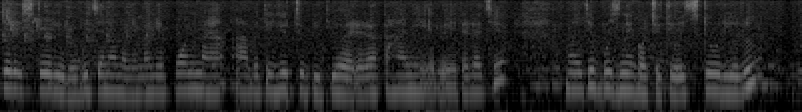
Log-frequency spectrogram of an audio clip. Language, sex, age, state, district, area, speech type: Nepali, female, 30-45, West Bengal, Alipurduar, rural, spontaneous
